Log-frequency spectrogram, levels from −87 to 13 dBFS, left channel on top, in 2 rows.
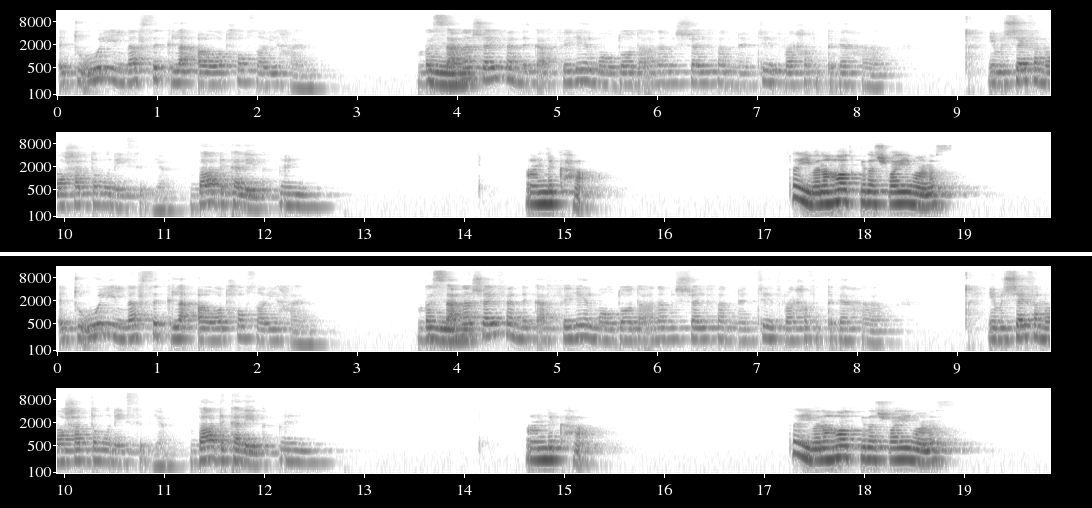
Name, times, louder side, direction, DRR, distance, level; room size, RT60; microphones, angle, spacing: voice 1, 0.0-2.6 3.6-8.3 9.1-12.0, right 1 dB, 25° right, 7 dB, 0.7 m, -39 dB
voice 2, 3.7-4.1 12.2-12.6 14.6-15.2 17.3-18.9, left 3 dB, 45° left, 11 dB, 0.4 m, -28 dB
5.5 x 4.9 x 3.7 m, 0.69 s
head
